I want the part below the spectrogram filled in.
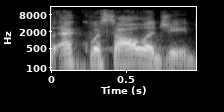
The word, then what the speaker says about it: Equusology: What I want to know, Carolyn, from you is you actually wrote a book called Equusology. Did I say it right? – You did say it right.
